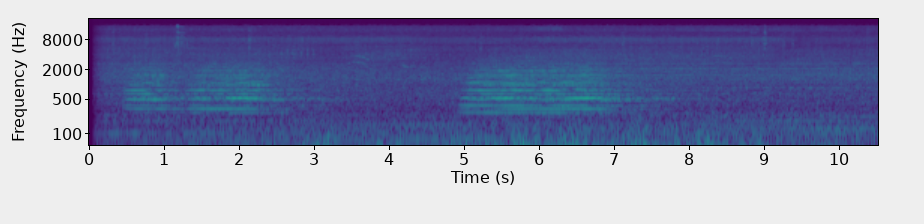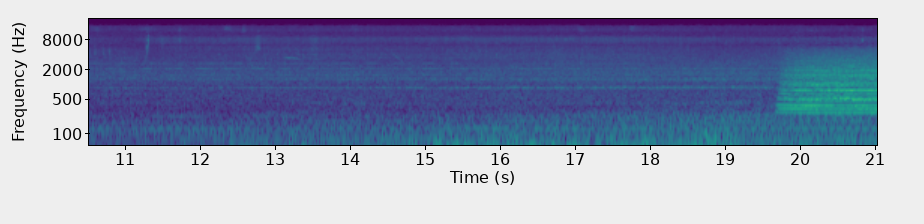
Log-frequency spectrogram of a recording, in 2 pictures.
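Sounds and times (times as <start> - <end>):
locomotive air horn blasts: 0.4 - 2.8, 4.9 - 7.7, 19.7 - 21.0.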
